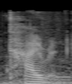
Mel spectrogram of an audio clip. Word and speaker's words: tyrant: 咁啊，去到之后我讲 tyrant 呢个字咧，我就以为系读成 tyrant 喎。咁啊，其实咧系应该系 tyrant 嘅。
